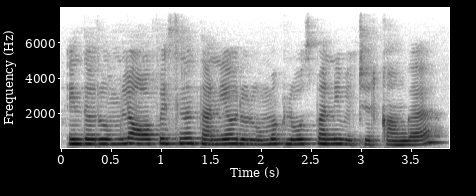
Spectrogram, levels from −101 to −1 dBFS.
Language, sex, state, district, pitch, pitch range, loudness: Tamil, female, Tamil Nadu, Nilgiris, 260 Hz, 250-270 Hz, -15 LUFS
